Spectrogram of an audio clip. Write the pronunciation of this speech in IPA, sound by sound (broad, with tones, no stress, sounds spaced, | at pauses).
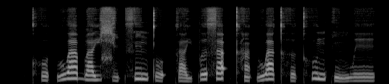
kʰ o˨ t̚ l w a˦ b a˧ j ɕ i˨ ʔ s ĩ˥˧ n t̪ o˨ ʔ k a˨˩ j p ə˦ s a˦ ʔ kʰ ã˨ t̚ l w a˦ kʰ ə˨˩ kʰ u˥˧ n k ĩ˨˩ ŋ w e˧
